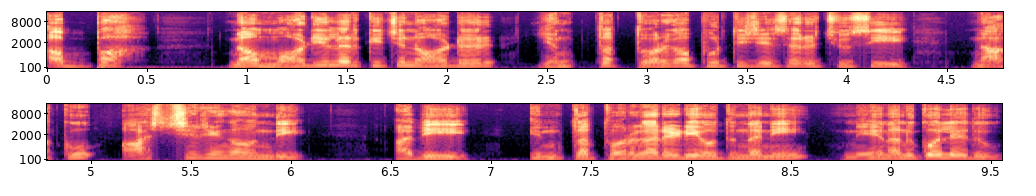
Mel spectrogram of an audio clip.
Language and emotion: Telugu, surprised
